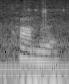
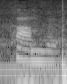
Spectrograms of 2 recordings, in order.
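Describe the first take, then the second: The two takes are said the same way.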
